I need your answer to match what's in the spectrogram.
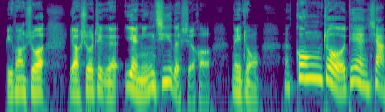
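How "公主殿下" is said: much higher, slow and coy; coquettish enchantress. Shown as a demonstration. Teacher demonstrating Yan Lingji's alluring voice, high and slow. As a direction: coo it like a bewitching sorceress. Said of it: "比较妖里妖气的那种感觉".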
